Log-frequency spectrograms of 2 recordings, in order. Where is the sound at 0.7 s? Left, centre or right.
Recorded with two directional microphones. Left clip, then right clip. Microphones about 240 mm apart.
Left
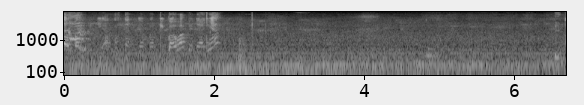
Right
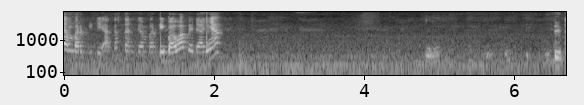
Right.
